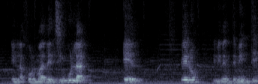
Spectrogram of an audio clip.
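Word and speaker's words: elles: la forma del singular el pero evidentemente la letra s no se pronuncia se dice el el y esto sería todo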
